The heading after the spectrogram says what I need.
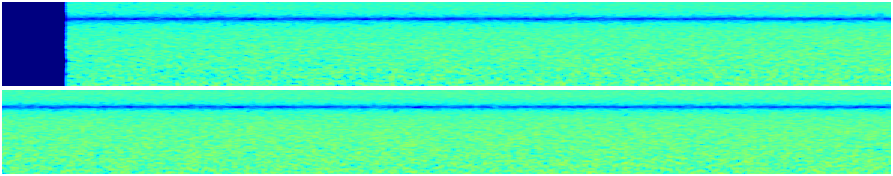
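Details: High-frequency masking noise, used to mask tinnitus.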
